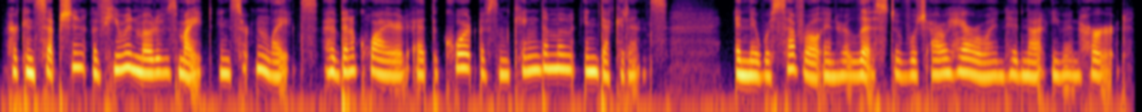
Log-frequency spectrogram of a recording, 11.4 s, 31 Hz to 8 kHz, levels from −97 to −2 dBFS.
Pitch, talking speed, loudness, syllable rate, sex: 210 Hz, 185 wpm, -18 LUFS, 5.3 syllables/s, female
